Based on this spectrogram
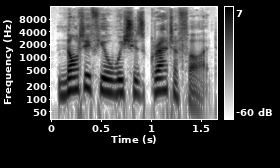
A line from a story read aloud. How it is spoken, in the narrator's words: replied Nicholas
